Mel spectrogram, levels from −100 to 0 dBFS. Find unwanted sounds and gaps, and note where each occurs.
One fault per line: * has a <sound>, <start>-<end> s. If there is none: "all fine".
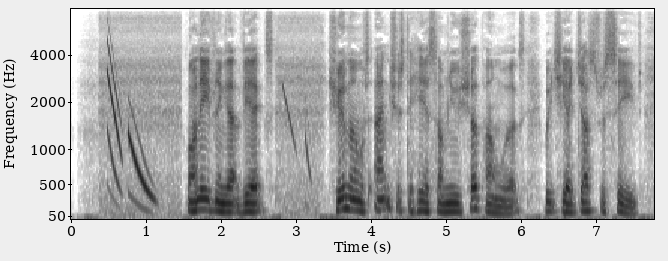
* has a chirp, 0.5-1.2 s
* has a chirp, 2.8-3.2 s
